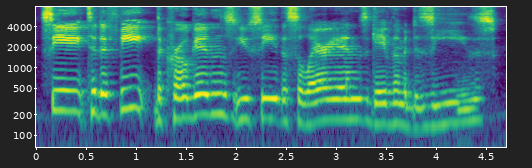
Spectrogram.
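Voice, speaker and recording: A man's voice: fairly high pitch, steady tone, measured pace, a little mellow. A man doing casual game-stream commentary in a joking, irreverent way.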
